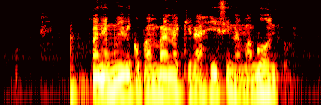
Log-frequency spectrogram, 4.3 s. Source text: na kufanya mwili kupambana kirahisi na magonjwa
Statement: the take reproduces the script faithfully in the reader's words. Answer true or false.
true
